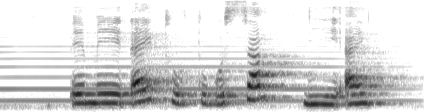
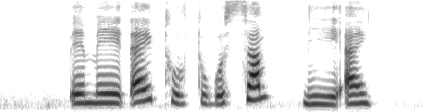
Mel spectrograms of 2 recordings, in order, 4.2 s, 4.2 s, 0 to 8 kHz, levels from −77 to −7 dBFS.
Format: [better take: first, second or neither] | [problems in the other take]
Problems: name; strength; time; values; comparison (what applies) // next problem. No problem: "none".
second | background sound (Wind instrument, woodwind instrument); 19 dB below the speech // room echo; dies away in 0.8 s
